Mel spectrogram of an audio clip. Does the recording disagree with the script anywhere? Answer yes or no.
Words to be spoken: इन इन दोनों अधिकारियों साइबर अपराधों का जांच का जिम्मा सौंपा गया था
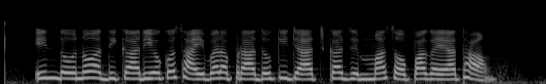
yes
